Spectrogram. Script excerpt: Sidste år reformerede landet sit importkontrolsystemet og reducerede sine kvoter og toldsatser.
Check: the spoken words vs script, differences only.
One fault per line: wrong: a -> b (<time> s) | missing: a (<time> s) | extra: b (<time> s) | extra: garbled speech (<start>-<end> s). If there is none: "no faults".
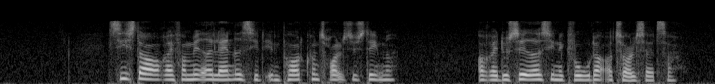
no faults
